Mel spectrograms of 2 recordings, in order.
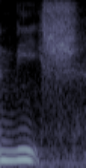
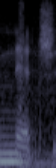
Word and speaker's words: niche: what we can call a niche or a niche if you want to pronounce it that way i like niche a niche is basically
